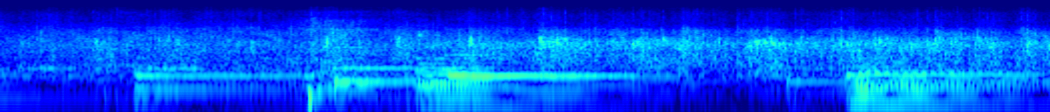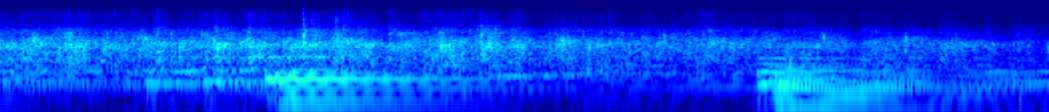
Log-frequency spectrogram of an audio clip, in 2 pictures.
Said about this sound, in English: God, we give you praise and honor. Would you give God a hand clap of praise?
